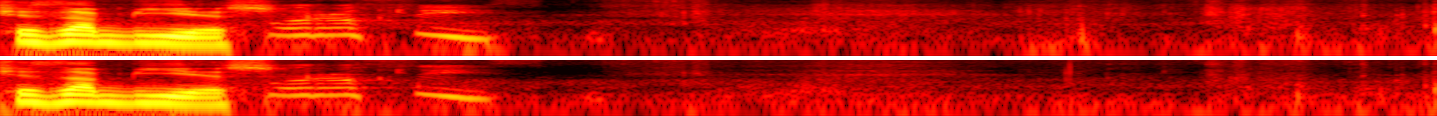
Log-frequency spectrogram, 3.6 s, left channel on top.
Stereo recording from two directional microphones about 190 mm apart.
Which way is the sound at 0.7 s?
40° right (ahead or behind).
